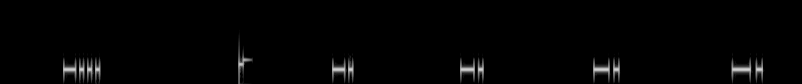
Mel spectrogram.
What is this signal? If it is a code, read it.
Morse code, heard as a keyed tone, about 26 wpm, spaced as for 7 wpm, 700 Hz. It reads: B NNNN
